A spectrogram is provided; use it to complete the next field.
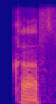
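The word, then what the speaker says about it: ك: Qaf, I make my mouth round. Kaf, I make it flat.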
